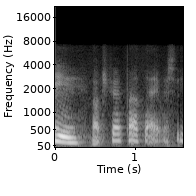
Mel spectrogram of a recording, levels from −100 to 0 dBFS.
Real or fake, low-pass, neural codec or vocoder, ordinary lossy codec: fake; 7.2 kHz; codec, 16 kHz, 0.5 kbps, FunCodec, trained on Chinese and English, 25 frames a second; none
